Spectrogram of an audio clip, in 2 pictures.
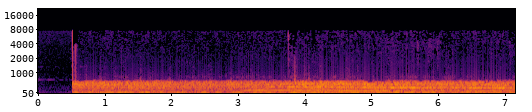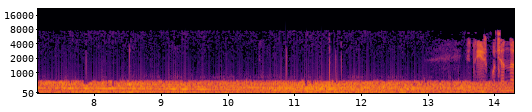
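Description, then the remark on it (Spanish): A muffled underwater hydrophone recording from Antarctica, made in 1997: steady low rumbling noise throughout, with faint tonal sounds that slowly glide downward in pitch over several seconds, heard alone without any voices. “Le ponen este nombre, como podríamos traducir, reducir la velocidad o porque hay un descenso en la frecuencia y entonces lo llaman así. Viene de la Antártida y si quieres lo escuchamos”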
